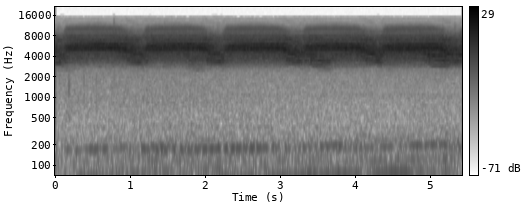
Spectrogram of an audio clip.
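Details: Sunset chorus of cicadas over the fields of Kansas on a warm evening: a shrill hissing drone rising and easing in slow pulses roughly every second, with a soft low hum underneath.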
